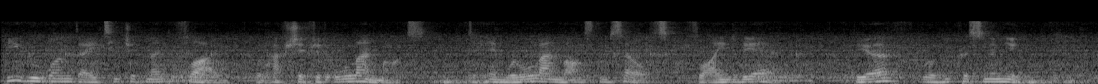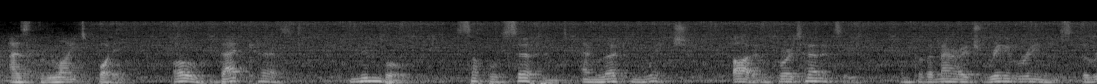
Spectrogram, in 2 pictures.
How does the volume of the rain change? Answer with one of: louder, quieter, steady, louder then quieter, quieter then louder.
steady.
